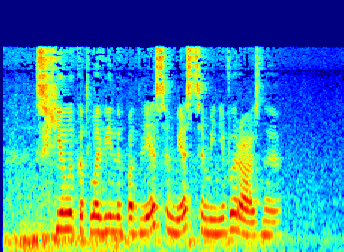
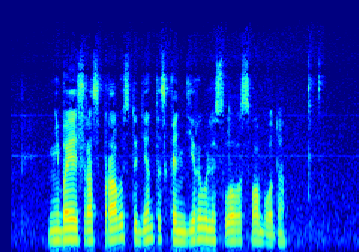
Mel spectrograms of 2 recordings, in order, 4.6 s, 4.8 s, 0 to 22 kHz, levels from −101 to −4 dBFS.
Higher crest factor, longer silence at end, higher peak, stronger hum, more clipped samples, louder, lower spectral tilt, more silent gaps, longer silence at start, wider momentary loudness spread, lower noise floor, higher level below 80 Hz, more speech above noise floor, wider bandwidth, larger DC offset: second, 16 dB vs 22 dB; first, 0.85 s vs 0.65 s; first, -2 dBFS vs -22 dBFS; neither; neither; first, -16 LUFS vs -42 LUFS; about the same, -3.5 dB/octave vs -4.5 dB/octave; neither; second, 0.05 s vs 0.65 s; second, 11 LU vs 18 LU; second, -55 dBFS vs -77 dBFS; first, -42 dBFS vs -82 dBFS; about the same, 38 dB vs 35 dB; second, 11.5 kHz vs 15.5 kHz; neither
